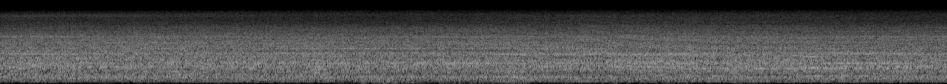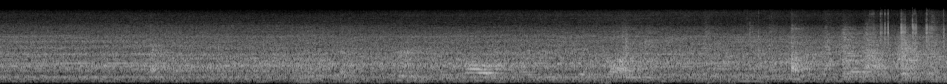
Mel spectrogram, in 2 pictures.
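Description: CWD Biowarmer woodchip stoker boiler's blower fan and feed-auger gear motors running: a steady whir with a faint hum. A few light clicks near the end.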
